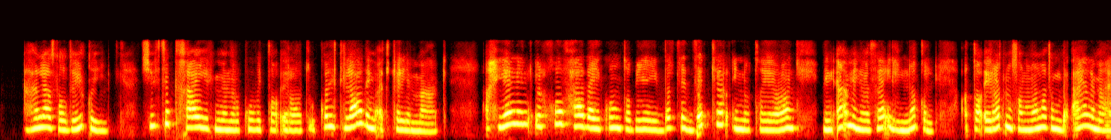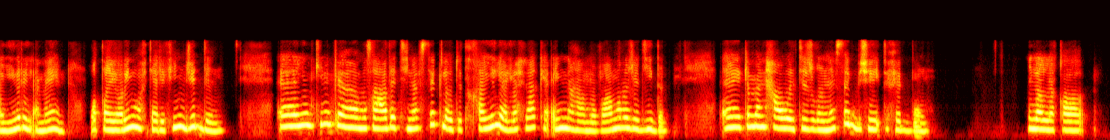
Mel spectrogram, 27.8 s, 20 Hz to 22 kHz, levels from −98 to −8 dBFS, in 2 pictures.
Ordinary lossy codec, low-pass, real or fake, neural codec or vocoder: none; none; fake; codec, 16 kHz, 2 kbps, FreqCodec, smaller model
